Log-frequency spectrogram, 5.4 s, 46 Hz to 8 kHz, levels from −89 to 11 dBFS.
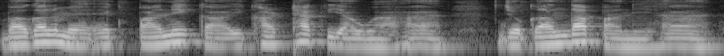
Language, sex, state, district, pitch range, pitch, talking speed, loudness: Hindi, male, Jharkhand, Garhwa, 120-140 Hz, 130 Hz, 145 wpm, -20 LUFS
